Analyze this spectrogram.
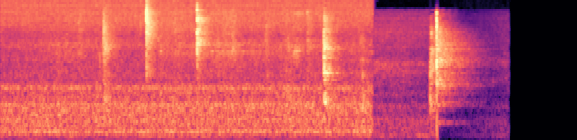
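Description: Chopsticks clicking against tableware: about five light, sharp taps over a steady room hum. About three seconds in, the sound fades and cuts out to dead silence.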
